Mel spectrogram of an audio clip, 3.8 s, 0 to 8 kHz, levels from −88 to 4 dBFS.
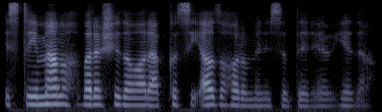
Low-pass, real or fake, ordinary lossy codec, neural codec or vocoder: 7.2 kHz; fake; none; codec, 16 kHz, 0.2 kbps, FocalCodec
